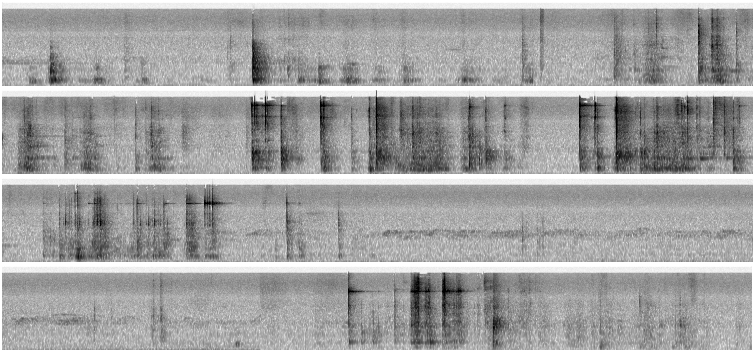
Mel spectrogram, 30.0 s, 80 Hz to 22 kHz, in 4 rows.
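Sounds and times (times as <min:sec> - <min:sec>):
metal chips clicking and rattling: 0:13.3 - 0:18.1, 0:26.0 - 0:27.4.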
